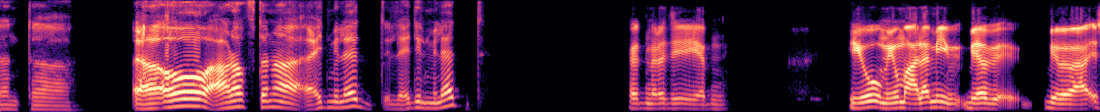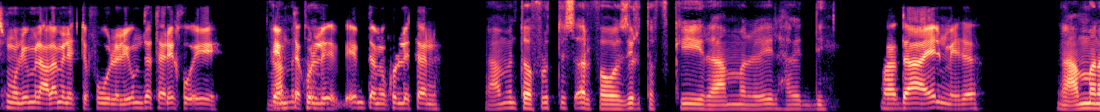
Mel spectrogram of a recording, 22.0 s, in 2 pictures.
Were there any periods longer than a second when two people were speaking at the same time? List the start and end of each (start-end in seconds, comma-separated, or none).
none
